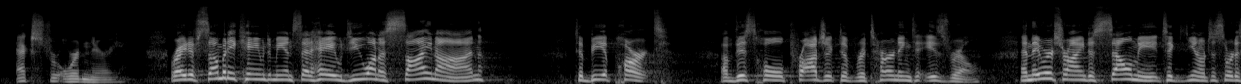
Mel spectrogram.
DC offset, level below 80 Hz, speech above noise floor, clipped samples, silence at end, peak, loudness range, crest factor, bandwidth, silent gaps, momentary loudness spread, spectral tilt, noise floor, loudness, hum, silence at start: under 0.1%; -66 dBFS; 36 dB; under 0.1%; 0 s; -10 dBFS; 4 LU; 18 dB; 16 kHz; none; 11 LU; -4.5 dB/octave; -62 dBFS; -27 LUFS; none; 0.15 s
